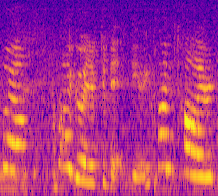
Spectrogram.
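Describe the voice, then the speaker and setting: A theatrical old-radio comedy character, acted by a woman, with an extremely high voice. It sounds roomy, with clear noise behind it. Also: sing-song, a little slow, exaggerated voice. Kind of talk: old-time radio comedy acting on stage. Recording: roomy, noisy stage recording.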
